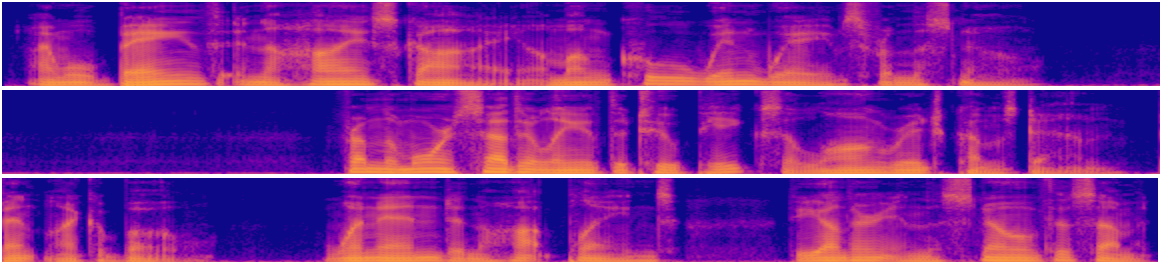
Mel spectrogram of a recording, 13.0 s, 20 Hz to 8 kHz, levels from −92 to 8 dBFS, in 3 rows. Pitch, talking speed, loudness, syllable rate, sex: 85 Hz, 205 wpm, -22 LUFS, 5.3 syllables/s, male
